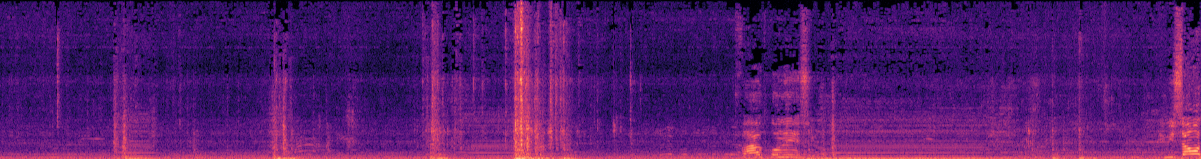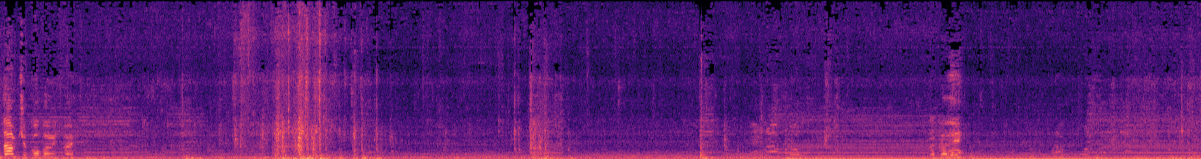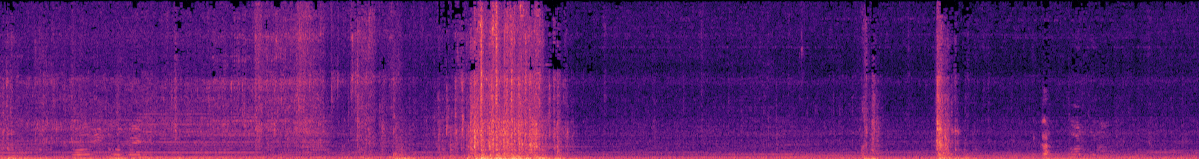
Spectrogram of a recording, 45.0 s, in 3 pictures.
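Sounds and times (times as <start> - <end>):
excavator diesel engine running: 0.0 - 45.0
excavator bucket clattering: 12.6 - 15.4, 16.0 - 22.5, 28.8 - 37.8.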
